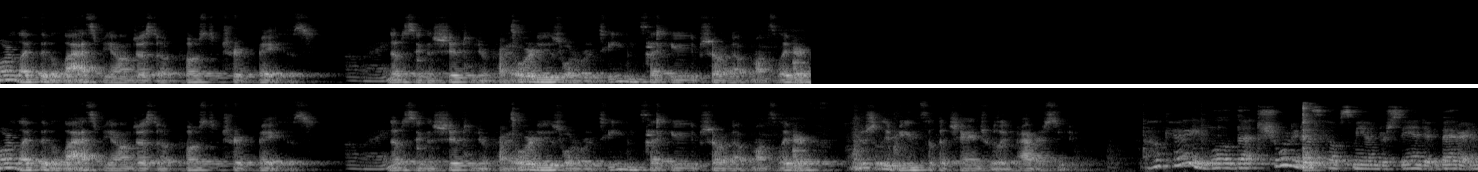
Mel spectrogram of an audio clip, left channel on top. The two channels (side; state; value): left; drops out; at 8.2 s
